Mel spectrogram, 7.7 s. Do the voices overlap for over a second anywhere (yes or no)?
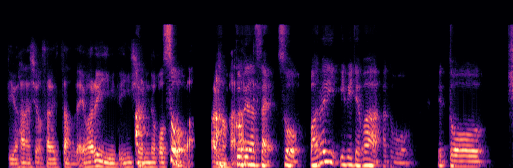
yes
